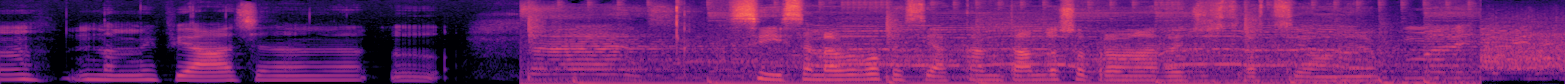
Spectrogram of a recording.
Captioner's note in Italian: Applauso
